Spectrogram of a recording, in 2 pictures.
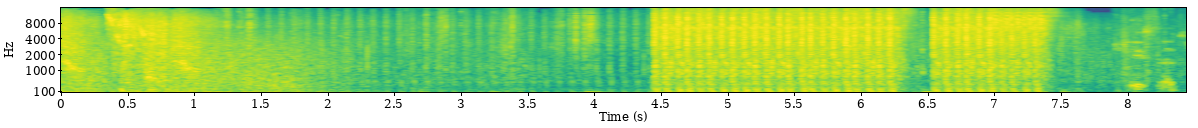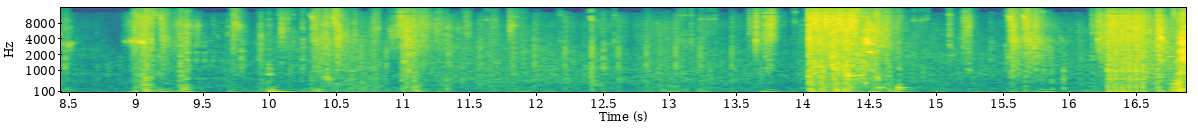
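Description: Gunfire and rocket blasts in a Fortnite 50 v 50 match, dense bursts of shooting with loud sustained stretches and sharper scattered shots between.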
